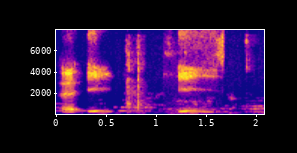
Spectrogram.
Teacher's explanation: Tapi kalau kita bandingkan dengan ya yang makhrajnya wasatul lisan, maka terlihat perbedaan bahwa ketika mengucapkan ya yang makhrajnya tengah lidah itu nempel ke atas.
